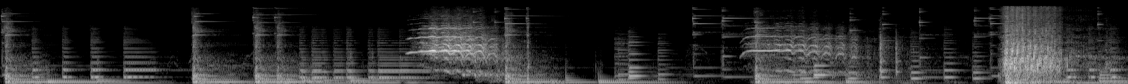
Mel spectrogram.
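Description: From 2.55 s to 5.29 s a doubled audio track appears. A somewhat quieter full-band copy trails by about a fifth of a second, likely from a slower second capture path. Spectrograms show every feature repeated at that fixed offset, starting and stopping abruptly.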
